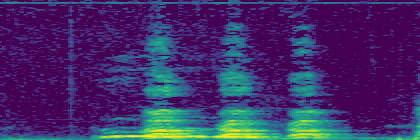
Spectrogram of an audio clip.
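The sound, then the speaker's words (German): A person imitates a dog barking far in the distance, letting out three quick, evenly spaced barks with a voiced, howl-like tone, with nothing else in the background. “Irgendwo in ganz weiter Ferne bellt ein Hund.”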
